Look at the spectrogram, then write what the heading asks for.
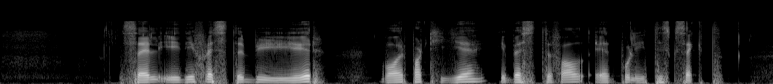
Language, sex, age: Norwegian, male, 39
